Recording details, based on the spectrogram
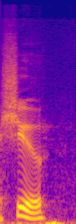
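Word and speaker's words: choux: inside there's a particular shoe c h o u x is how you spell it but pronounce like shoe like on your foot again very european bass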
